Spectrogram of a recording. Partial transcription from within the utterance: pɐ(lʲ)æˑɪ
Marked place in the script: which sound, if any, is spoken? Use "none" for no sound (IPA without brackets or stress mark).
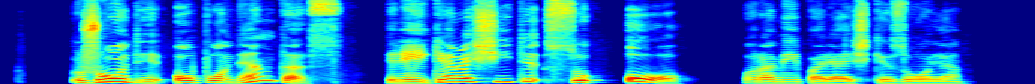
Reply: ɾʲ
